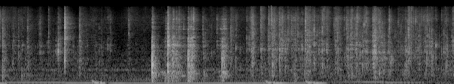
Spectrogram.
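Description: Crinkling and crackling of a pink plastic blind bag being squeezed and pulled at by hand to tear it open, with irregular sharp crackles.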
